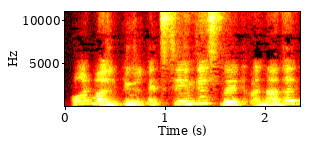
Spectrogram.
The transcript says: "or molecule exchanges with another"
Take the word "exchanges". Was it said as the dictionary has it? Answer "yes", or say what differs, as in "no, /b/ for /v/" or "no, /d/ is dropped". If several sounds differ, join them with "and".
no, /tʃ/ is dropped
